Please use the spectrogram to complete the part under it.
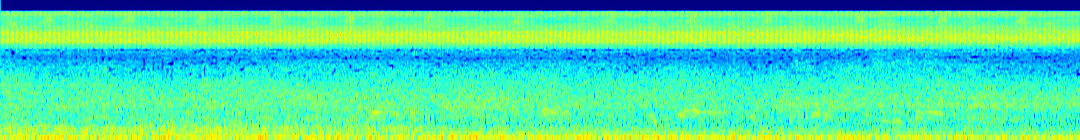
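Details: Loud grasshopper singing at night from a roadside bush on Tallinn's outskirts, Estonia, phone recording: a constant high sizzling buzz with a low traffic rumble and a few faint wavering tones in the background.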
